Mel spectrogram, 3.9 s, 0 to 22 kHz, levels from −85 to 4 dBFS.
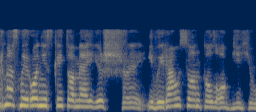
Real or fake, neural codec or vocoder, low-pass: real; none; 7.2 kHz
